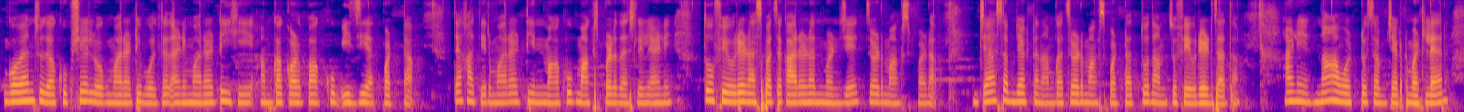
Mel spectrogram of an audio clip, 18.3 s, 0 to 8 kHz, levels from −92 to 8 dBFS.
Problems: background sounds at intervals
